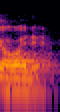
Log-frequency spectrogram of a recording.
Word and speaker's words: Euler: Existe uma regra na língua portuguesa que diz que nome de pessoas estrangeiros a gente tem que pronunciar na língua pátria da pessoa. Então, Euler alemão, né, me informaram que a pronúncia certa seria Euler.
